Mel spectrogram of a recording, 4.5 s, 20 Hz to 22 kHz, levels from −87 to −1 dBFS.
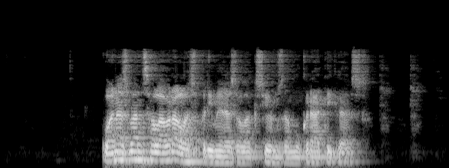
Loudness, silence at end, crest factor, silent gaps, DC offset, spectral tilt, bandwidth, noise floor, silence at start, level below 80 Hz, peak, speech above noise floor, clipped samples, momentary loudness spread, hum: -16 LUFS; 0.85 s; 16 dB; none; under 0.1%; -6 dB/octave; 7.8 kHz; -80 dBFS; 1.05 s; -54 dBFS; -2 dBFS; 65 dB; under 0.1%; 9 LU; none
